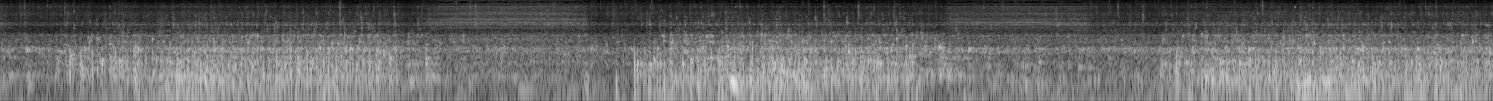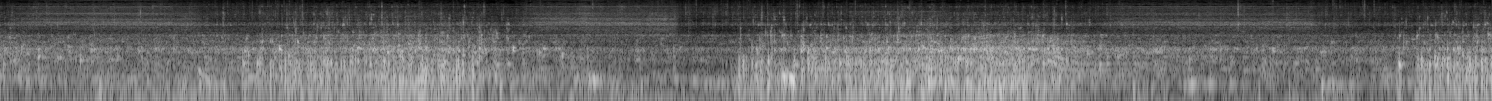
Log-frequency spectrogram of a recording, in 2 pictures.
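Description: Scuba diver breathing through a regulator underwater. Loud bubbling rushes of each exhalation alternate with the quieter hiss of the inhalation, a breath about every five to six seconds.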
